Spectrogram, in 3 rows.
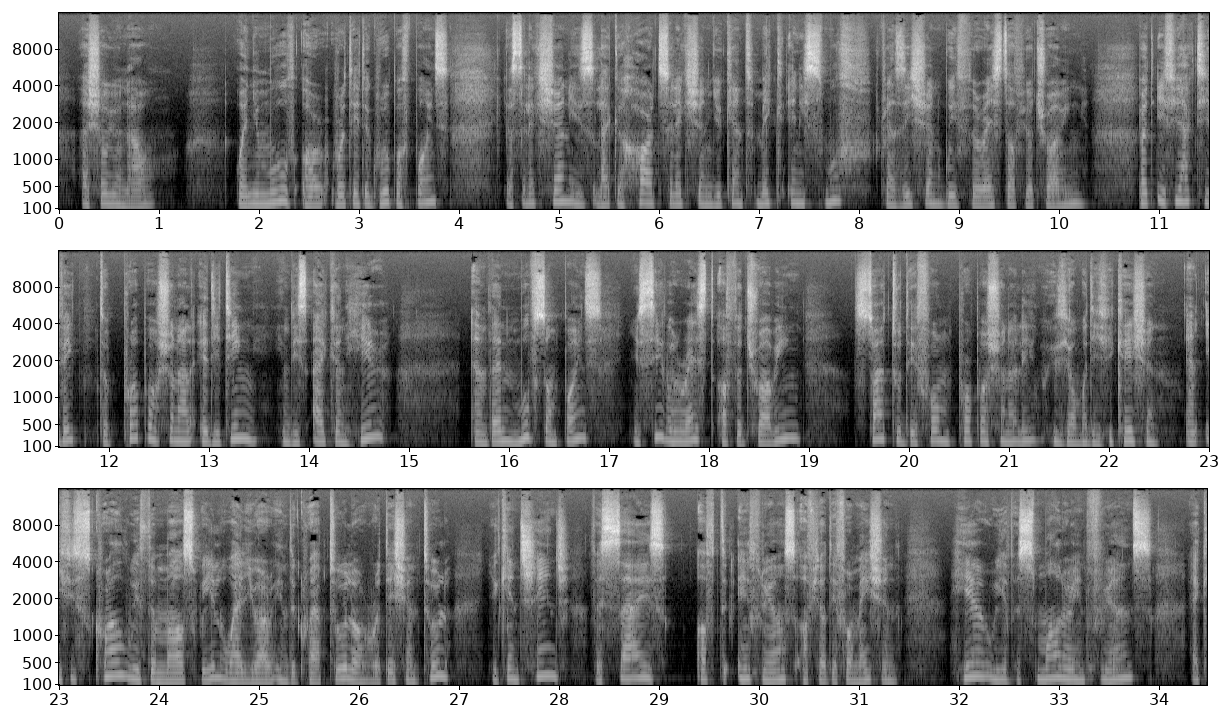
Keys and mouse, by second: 1.2 Left, 2.0 g, 5.3 r, 9.5 g, 11.5 click, 12.1 r, 14.2 click, 17.0 g.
